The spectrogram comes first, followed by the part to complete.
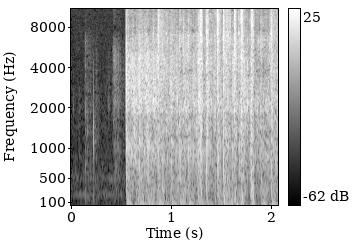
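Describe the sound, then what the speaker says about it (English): A PP submachine gun is hip-fired in a video game after a brief quiet moment. One loud, rapid automatic burst rattles on for under two seconds, close and alone. "Little hip fire PP from Pete."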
